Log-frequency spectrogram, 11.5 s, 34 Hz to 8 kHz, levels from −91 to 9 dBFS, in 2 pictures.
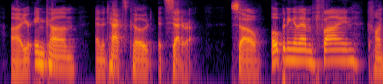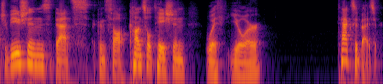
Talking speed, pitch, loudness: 115 wpm, 110 Hz, -23 LUFS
